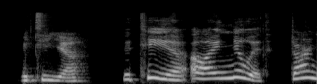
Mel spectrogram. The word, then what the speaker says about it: Vitija: Vitija. Oh, I knew it. Darn it, I knew it. Fine. The Spanish fine.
